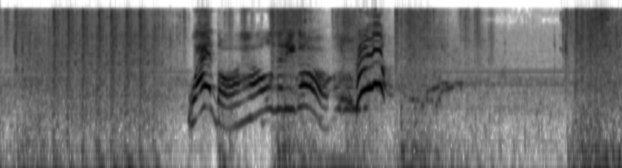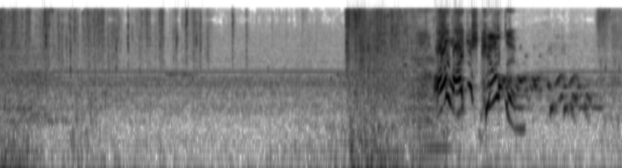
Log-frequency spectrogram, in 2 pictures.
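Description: Video game gunshots fire in quick bursts.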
